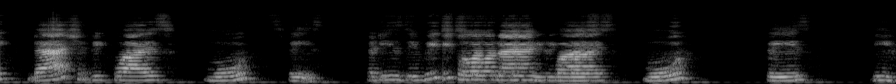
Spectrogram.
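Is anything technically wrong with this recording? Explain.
Yes. From 4.43 to 6.63 s there is a doubled audio track. A second copy runs about 150 ms behind at roughly equal level, likely from a second capture path. It starts and stops abruptly, with no decay.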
